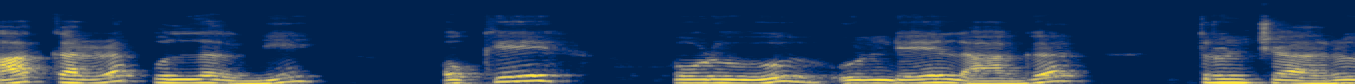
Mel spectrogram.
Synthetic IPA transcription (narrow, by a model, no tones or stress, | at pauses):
aːkɐɾːɐpulːɐlɐni | okeː | poɽuwuːɳɖeːlaːɡa | t̪ɾuɲt͡ʃaːɾu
